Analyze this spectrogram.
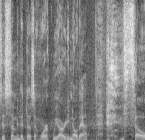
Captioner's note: laughs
